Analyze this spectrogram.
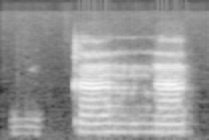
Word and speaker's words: Nkanga: My name is actually Nkanga. Nkanga. So the G is silent.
